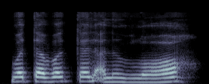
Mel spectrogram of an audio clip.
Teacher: جی، واو کو ہونٹ کھول کر کے ادا کریں گی. اس کے بعد کاف کی جو تشدید ہے اس کا خیال رکھیں گے کہ 2 دفعہ سنائی دے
